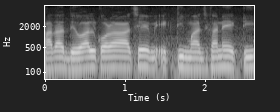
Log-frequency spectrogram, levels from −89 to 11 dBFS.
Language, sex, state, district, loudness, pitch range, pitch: Bengali, male, West Bengal, Kolkata, -13 LUFS, 130-140 Hz, 135 Hz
